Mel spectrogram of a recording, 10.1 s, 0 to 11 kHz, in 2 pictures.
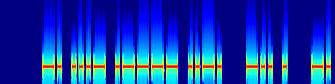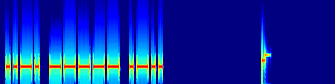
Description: Morse code, heard as a keyed tone, about 21 wpm, 700 Hz. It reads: NV1F DE NF0L
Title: USA Callsign DE Callsign - 4 Characters - 22wpm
